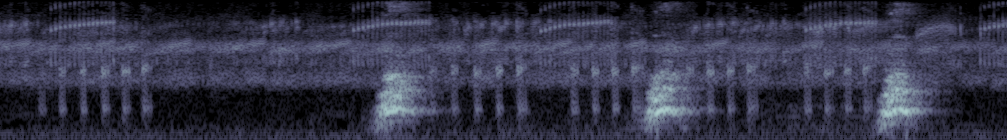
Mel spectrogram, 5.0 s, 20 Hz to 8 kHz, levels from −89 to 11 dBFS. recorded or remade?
recorded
